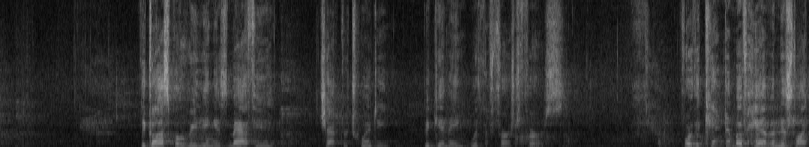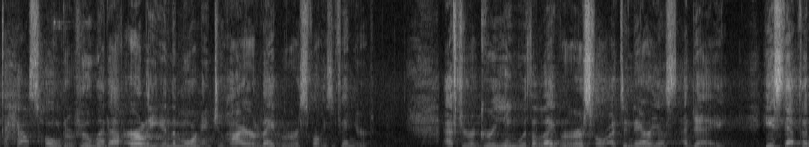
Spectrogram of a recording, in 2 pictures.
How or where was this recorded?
large echoing room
